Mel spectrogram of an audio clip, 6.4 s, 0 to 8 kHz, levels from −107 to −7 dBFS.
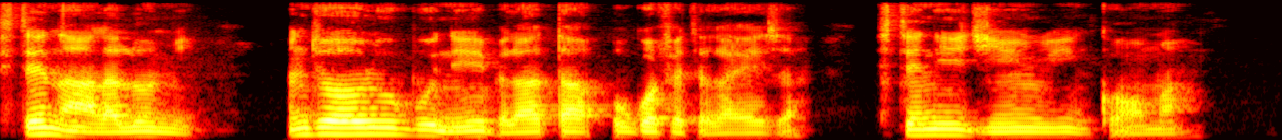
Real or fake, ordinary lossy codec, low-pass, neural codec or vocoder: real; none; 7.2 kHz; none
